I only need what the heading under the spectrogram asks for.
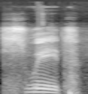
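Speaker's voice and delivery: ordinary talk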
